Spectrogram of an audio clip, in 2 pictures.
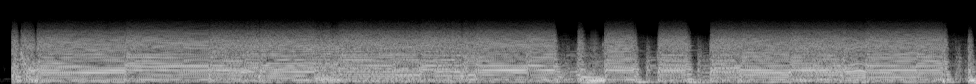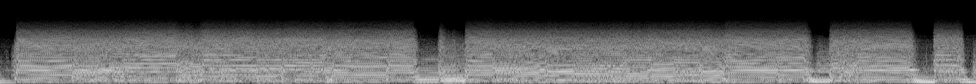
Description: Kemper vs Quad Cortex Dirty Rhythm Kemper

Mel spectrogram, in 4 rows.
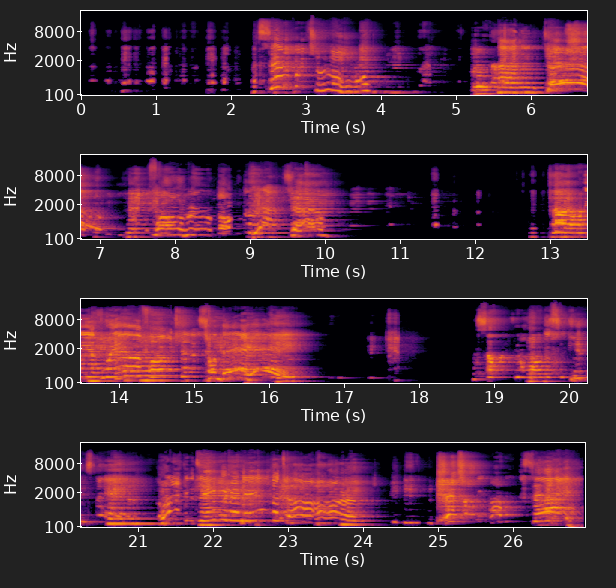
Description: Magix Acid Pro 10 Stem Voice Strict

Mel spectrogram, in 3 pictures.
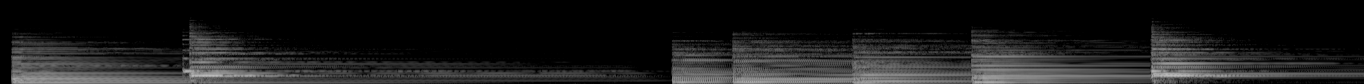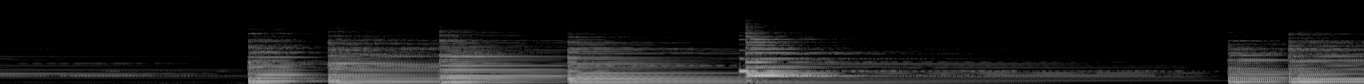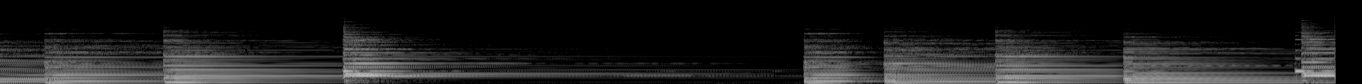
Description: Piano Choir; Tverb; at Hansa

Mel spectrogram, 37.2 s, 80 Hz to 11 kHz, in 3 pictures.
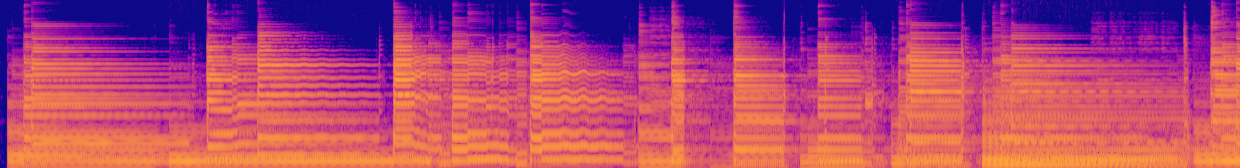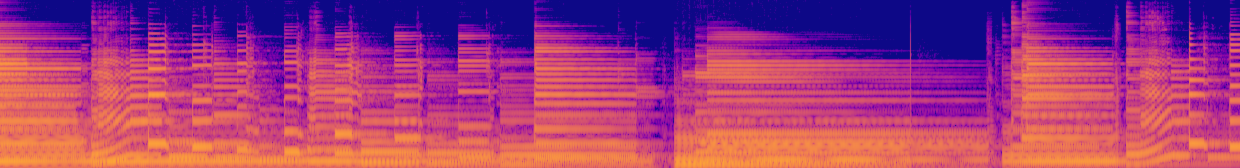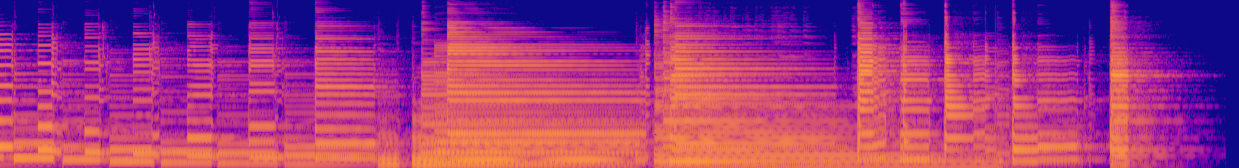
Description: Neck Pickup Clean; Ibanez RG631ALF

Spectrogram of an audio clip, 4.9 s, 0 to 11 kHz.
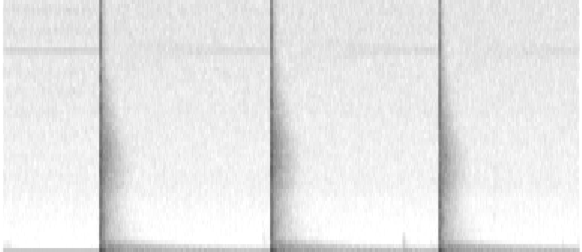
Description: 18 x 16 Kick; Kirchhoff Test

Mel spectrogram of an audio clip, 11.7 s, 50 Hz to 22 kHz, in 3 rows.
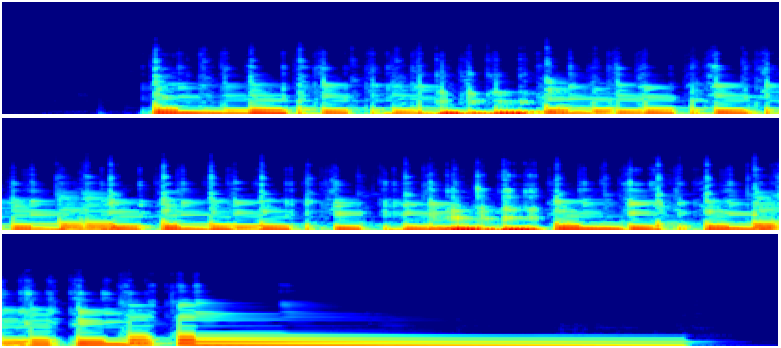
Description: Ibanez EHB1505 Neck Bridge Pick Active

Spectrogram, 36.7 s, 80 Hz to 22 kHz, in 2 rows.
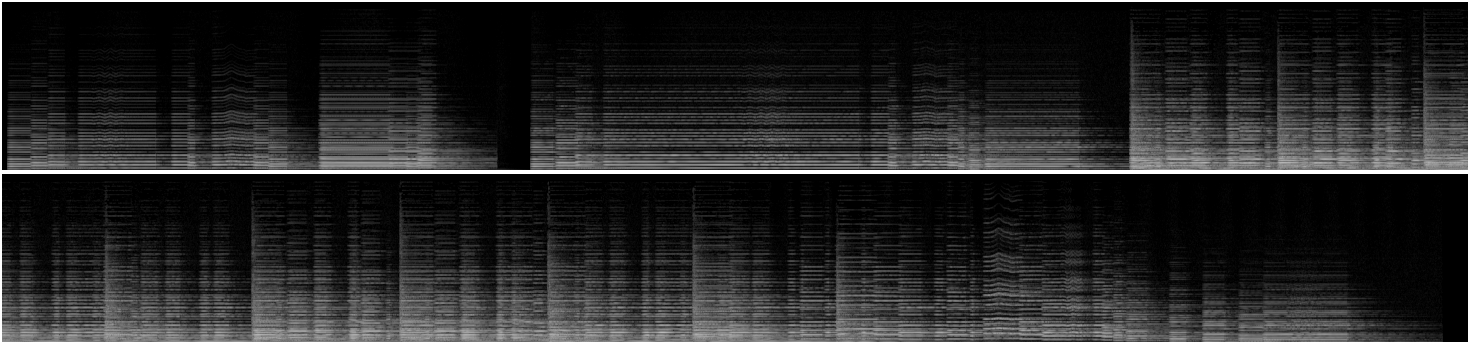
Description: Modulation Flanger; Roland SDE 2000

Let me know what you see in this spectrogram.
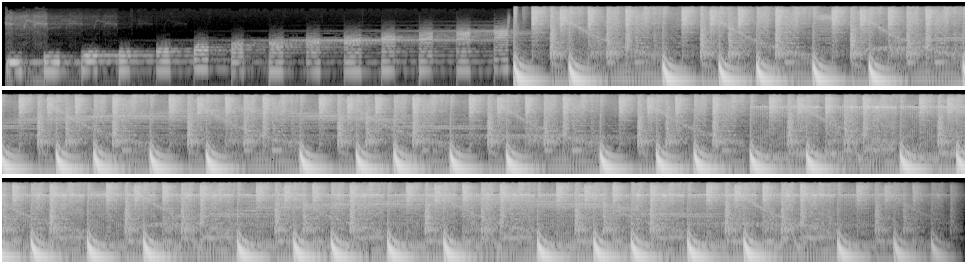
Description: hardcore

